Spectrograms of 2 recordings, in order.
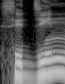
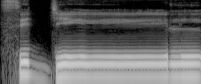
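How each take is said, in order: First: The word ends with an n sound. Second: The word ends with an l sound. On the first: The speaker calls it wrong. "অনেকে সিজিন পড়ি, সিজিন না" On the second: The speaker calls it right. "এখানে শেষে লাম"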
